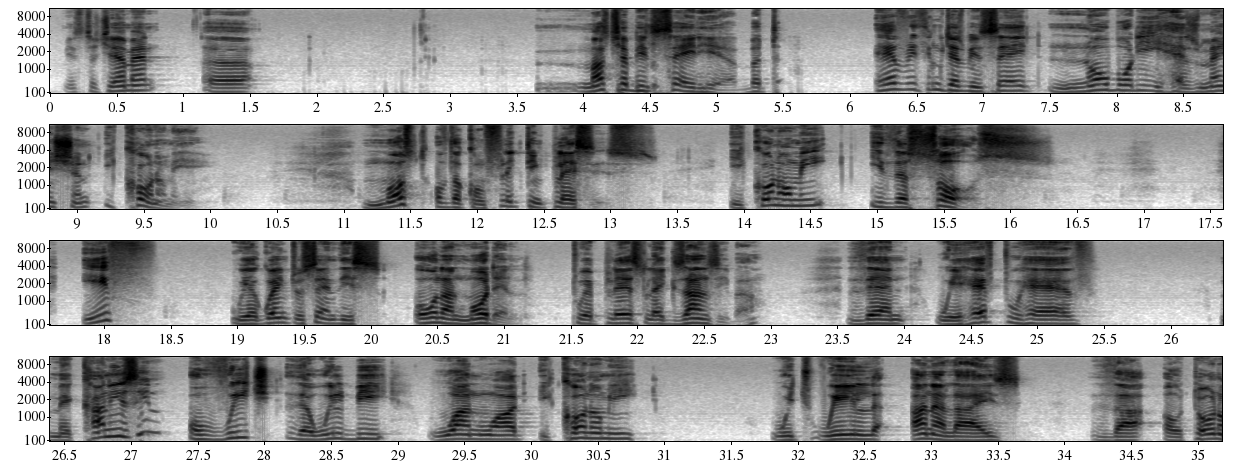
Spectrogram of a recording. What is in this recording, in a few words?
panel discussion audience; panel iii discussion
